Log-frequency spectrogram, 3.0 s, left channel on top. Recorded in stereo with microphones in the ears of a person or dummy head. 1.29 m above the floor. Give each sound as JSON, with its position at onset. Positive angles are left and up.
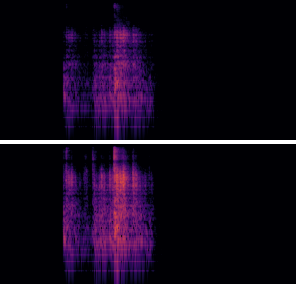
{"t": 0.6, "sound": "a rattle", "side_deg": -70, "distance_m": 0.7}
